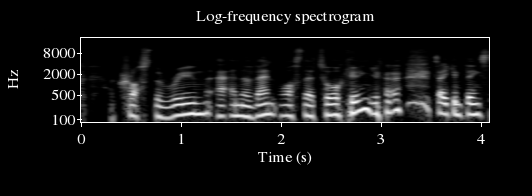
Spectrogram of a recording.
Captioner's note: chuckles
